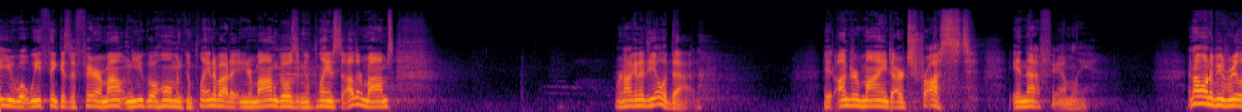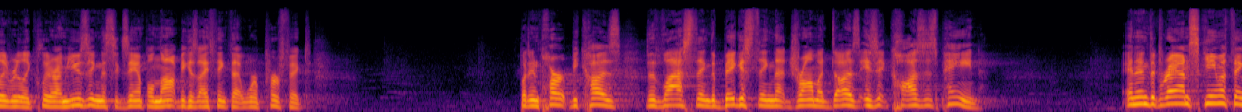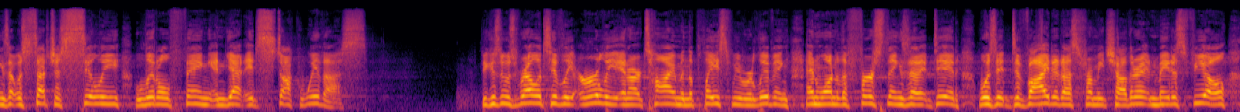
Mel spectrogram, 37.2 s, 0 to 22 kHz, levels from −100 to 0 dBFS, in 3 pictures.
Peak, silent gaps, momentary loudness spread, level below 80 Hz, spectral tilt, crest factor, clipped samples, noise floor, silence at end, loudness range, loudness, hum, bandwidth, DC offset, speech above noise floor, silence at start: -6 dBFS; none; 9 LU; -66 dBFS; -5 dB/octave; 20 dB; under 0.1%; -75 dBFS; 0 s; 10 LU; -25 LUFS; none; 16.5 kHz; under 0.1%; 50 dB; 0 s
